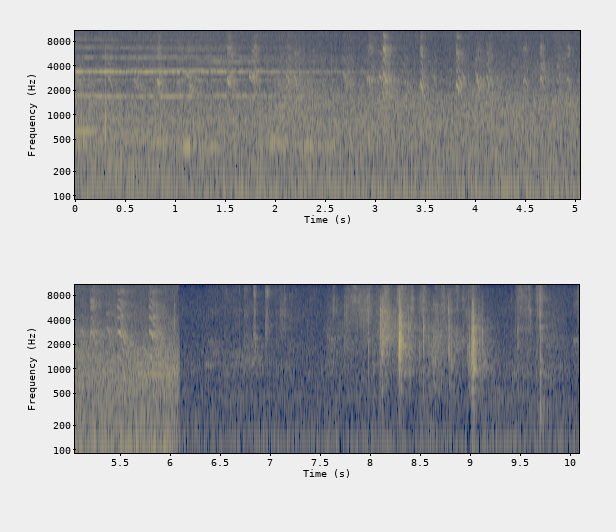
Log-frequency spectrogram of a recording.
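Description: Outdoor winter ambience: birds chirping and calling over a steady low rumble of wind-like noise. About six seconds in it cuts off suddenly to quiet room tone with a few soft clicks and taps.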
